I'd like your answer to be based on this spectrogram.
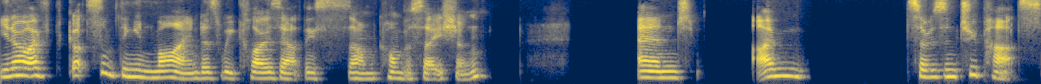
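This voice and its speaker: A woman speaks at a very slow pace with long, frequent pauses, in a fairly low pitch with ordinary pitch variation. Her tone is dark and mellow, and the background is quiet. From Australia. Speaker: podcast host. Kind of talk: interview conversation.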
